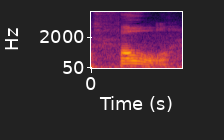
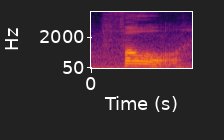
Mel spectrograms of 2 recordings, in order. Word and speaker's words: foal: horse is called a foal foal the l the l sound is there on the end but it's very short full full f-o-l-e it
